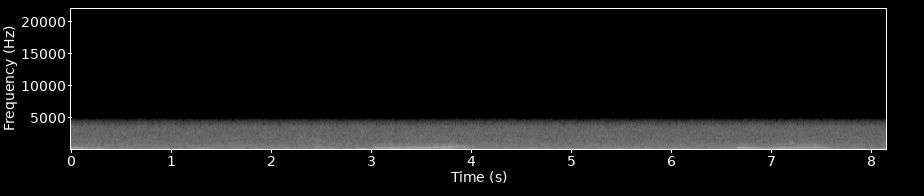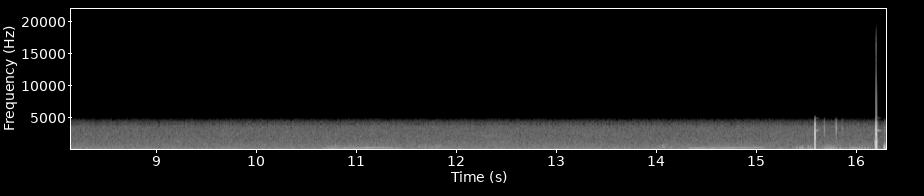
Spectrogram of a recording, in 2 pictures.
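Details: Domestic cat snoring, with soft low wavering tonal snores repeating roughly every four seconds beneath constant hiss. A few clicks and taps are heard near the end.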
